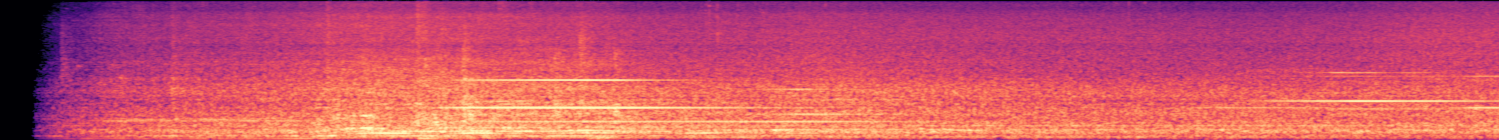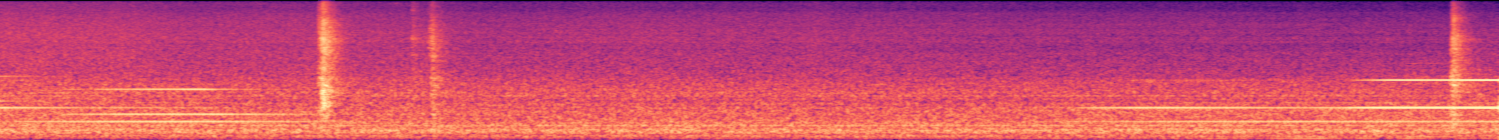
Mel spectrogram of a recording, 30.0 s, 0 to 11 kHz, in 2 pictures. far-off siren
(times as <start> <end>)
3.9 9.1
